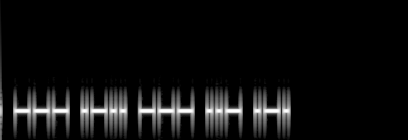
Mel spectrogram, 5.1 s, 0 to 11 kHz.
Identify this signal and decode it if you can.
Morse code, heard as a keyed tone, about 20 wpm, 700 Hz. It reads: OLOUR
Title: Build A Word - 3 Letters At A Time - 6-Letter Words - 20wpm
